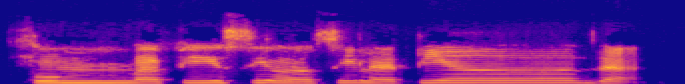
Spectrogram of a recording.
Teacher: tahan dengungnya 3 harokat di rongga hidung merupakan tingkat gunah kedua, gunah kamilah. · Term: ikhfa hakiki akrob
